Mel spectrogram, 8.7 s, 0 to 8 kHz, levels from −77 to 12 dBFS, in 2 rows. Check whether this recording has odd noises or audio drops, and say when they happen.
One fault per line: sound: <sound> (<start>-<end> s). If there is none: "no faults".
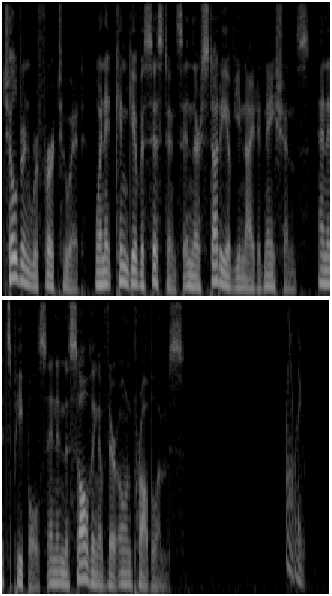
sound: chirp (8.2-8.4 s)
